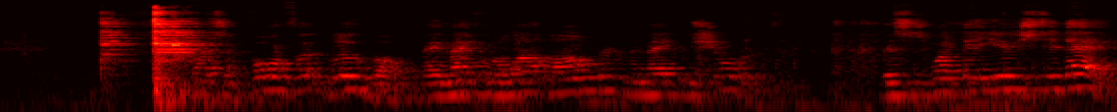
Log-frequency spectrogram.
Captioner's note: clinking sound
